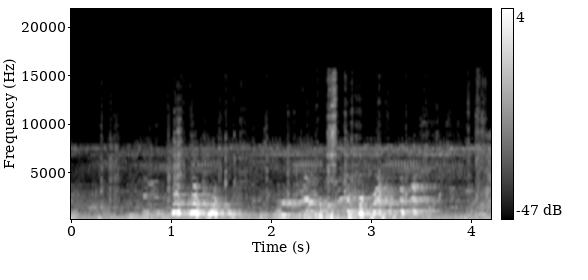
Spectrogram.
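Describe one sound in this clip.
Baboons grunt and bark close by.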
